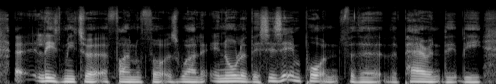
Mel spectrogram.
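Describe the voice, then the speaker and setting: In a normal speaking voice of medium pitch, a man talks with ordinary pitch variation, the sound dry and close with no echo and the recording very clean against a silent background. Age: 40s. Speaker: podcast host. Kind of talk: podcast interview.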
